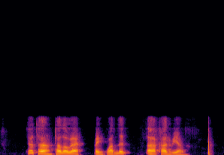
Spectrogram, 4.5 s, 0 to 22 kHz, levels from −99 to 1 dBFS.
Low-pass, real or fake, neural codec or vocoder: 5.4 kHz; fake; codec, 24 kHz, 0.9 kbps, WavTokenizer, medium speech release version 2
